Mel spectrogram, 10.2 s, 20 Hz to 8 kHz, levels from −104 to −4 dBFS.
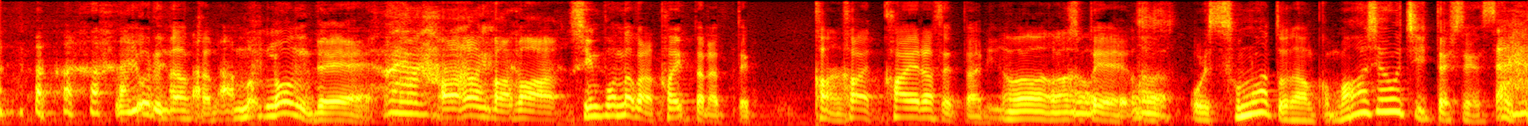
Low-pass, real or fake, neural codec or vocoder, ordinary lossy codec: none; fake; codec, 16 kHz, 2 kbps, FunCodec, trained on LibriTTS, 25 frames a second; none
